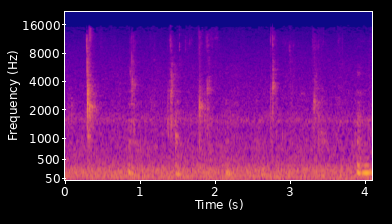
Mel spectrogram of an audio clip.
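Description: Close-up chewing of crunchy fried food coated in crushed Flamin' Hot Cheetos, heard as about six scattered sharp crunches and mouth clicks over a steady low background hum.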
